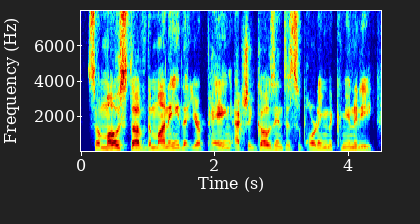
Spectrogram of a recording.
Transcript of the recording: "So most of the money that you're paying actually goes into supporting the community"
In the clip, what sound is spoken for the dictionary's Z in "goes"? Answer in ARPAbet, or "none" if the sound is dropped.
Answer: Z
